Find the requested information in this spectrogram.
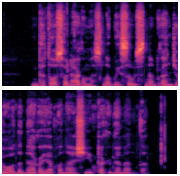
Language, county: Lithuanian, Vilnius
